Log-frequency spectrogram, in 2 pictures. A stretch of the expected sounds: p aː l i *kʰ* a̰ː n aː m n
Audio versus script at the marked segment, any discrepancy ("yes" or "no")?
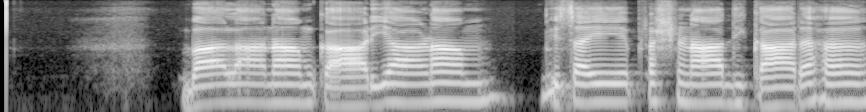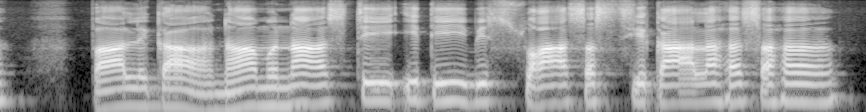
yes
